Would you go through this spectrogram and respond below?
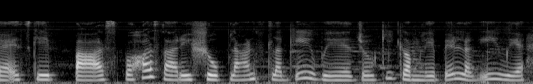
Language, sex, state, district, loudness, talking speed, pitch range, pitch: Hindi, female, Jharkhand, Ranchi, -20 LUFS, 180 wpm, 200-230 Hz, 215 Hz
